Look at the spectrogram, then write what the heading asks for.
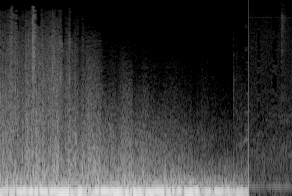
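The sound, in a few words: bomb explosion in the film Jingle All the Way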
